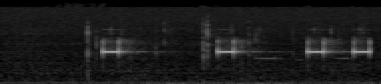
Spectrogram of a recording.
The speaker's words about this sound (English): So let me grab my home phone here, and I'm going to dial my iPhone in this case, and you can hear what the headset says when the phone rings.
